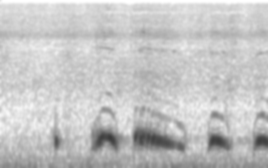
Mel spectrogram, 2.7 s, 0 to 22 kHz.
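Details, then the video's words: Thai spotted dove kept as a lure singer in the two-kuk ku-ang style, giving a soft short note, then mellow hollow coos with one long sliding, falling coo in the middle, clear and close over a quiet background. "นกเขาใหญ่ 2 กุก คูอ่าง เสียงต่อชัดๆ"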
